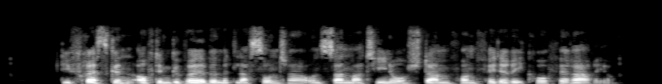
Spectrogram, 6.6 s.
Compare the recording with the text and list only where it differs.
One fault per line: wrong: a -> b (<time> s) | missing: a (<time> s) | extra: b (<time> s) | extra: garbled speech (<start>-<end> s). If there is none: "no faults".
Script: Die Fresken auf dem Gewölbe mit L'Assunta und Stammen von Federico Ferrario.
extra: San Martino (3.2 s)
